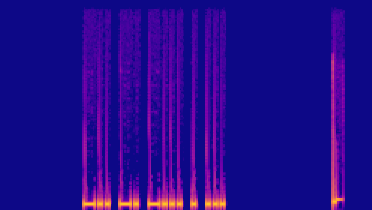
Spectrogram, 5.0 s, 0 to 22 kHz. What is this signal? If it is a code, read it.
Morse code, heard as a keyed tone, about 25 wpm, 700 Hz. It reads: DNBES
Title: Code Groups - 5 Letters - 25wpm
